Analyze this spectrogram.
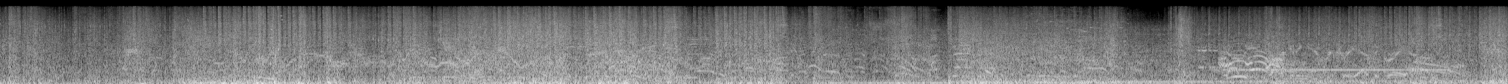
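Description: Gunfire and explosions crackle steadily all around.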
